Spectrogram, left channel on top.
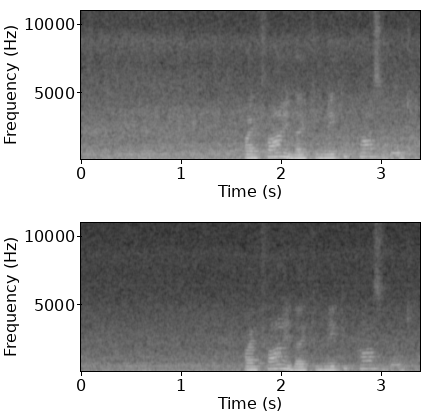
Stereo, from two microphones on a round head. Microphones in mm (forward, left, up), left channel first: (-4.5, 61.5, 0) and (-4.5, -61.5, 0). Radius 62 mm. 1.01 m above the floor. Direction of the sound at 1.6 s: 25° left (ahead or behind).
